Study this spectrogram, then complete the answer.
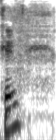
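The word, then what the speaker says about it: く: I'll finish off the K U, the sounding of C as a C coo.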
